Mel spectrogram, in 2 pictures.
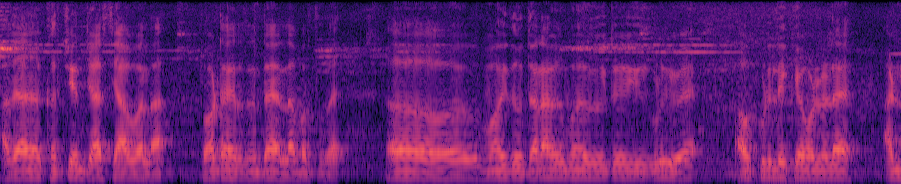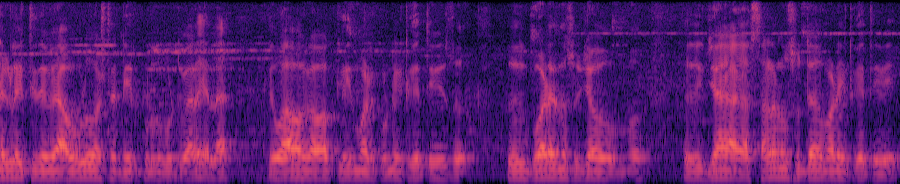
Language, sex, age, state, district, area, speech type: Kannada, male, 60+, Karnataka, Chamarajanagar, rural, spontaneous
